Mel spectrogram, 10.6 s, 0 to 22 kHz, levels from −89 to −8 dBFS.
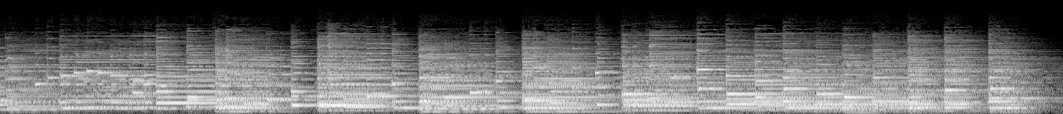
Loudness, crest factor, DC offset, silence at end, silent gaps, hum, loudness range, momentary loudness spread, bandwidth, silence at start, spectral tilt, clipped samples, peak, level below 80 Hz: -15 LUFS; 12 dB; under 0.1%; 0 s; none; none; 1 LU; 5 LU; 9.2 kHz; 0 s; -6 dB/octave; under 0.1%; -4 dBFS; -48 dBFS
